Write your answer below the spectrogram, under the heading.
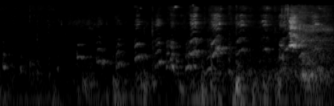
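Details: Two-and-a-half-week-old Weimaraner puppies chasing their mother to nurse; faint, scattered squeaks at first, then denser high whines and yelps building toward the end, ending in a louder sharp squeal.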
